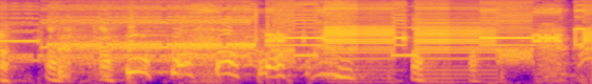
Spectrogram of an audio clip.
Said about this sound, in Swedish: Ta bort Aha. det jävla modemljudet.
